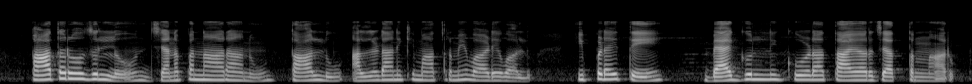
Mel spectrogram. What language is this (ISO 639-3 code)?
tel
